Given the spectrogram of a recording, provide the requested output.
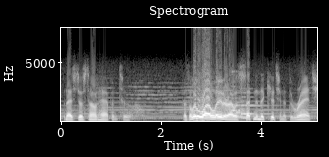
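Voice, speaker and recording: An actor playing a cocky, bullying young American rancher in a 1950s radio drama, with rustic, taunting talk. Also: male voice, fairly low pitch, animated, fast talker, dull audio, music in the background, close to an everyday voice. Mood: brooding, scheming. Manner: rustic drawling grammar, swaggering, taunting. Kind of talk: 1950s radio drama acting and first-person narration. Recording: noisy old 1950s radio recording.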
